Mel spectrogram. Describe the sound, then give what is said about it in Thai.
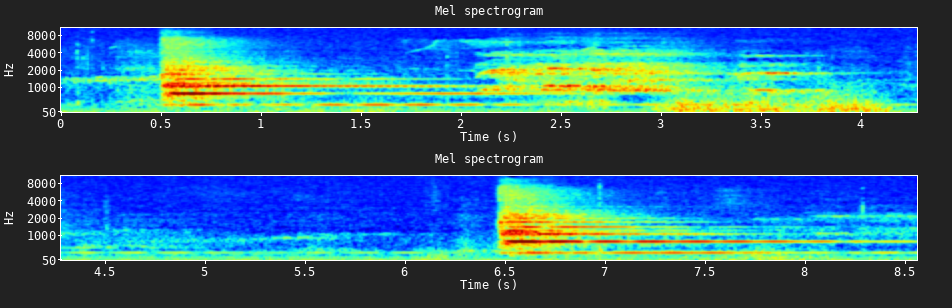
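A deep temple bell is struck twice, about six seconds apart, each ring humming and fading slowly, with a brief wavering, rushing sound between the strikes. “เห็นไหมใจมันริ้วๆๆๆตามเสียงนะตอนกระทบน้ำอันหนึ่งนะตอนที่มันระฆังมันคลางเนี่ยใจเราก็วิ้วๆๆๆตามไปด้วย”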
